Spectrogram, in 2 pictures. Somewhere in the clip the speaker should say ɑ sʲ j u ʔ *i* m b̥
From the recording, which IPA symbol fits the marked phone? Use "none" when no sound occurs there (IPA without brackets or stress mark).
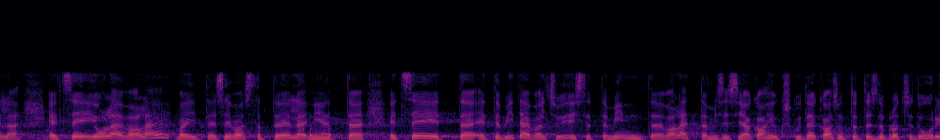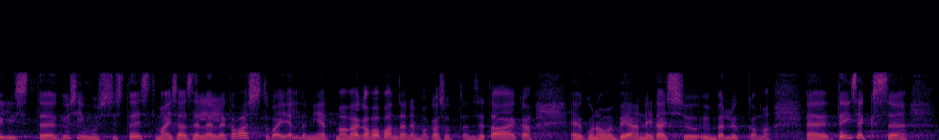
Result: y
